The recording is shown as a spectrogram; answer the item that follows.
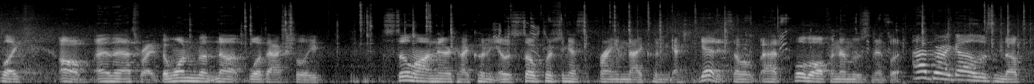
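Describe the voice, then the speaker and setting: There's background noise as a man dismantles his wrecked race car on camera, chatting loosely and correcting himself, his voice congested after being ill. His pitch is fairly high.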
